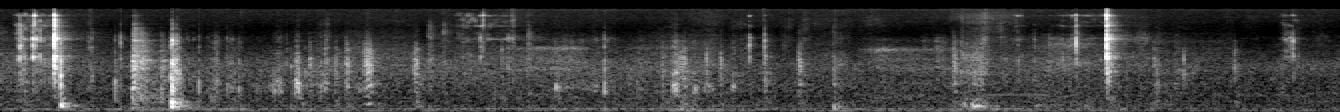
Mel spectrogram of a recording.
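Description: Scattered metallic clinks and taps from a steel sliding T-bar handle and extension bars as the oil filter is being unscrewed, the sharpest about a second in and again near the end, over a faint steady low hum.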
